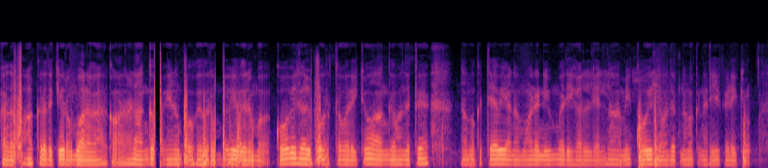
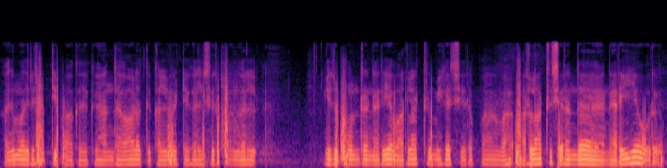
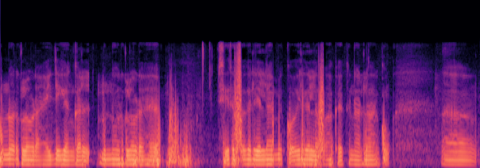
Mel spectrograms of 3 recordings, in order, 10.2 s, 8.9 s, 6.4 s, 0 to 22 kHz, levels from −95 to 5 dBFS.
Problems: constant background noise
